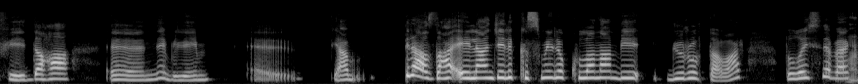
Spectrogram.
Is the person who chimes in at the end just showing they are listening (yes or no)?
yes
